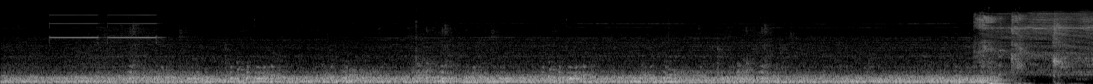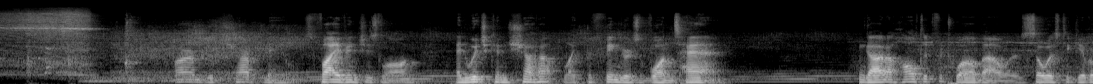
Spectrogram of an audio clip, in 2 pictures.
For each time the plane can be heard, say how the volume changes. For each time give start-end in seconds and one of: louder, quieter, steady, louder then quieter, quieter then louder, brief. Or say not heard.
0.0-21.8 quieter.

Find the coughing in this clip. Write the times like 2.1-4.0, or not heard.
9.7-12.3.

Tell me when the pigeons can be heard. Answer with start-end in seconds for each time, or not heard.
1.2-7.8.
